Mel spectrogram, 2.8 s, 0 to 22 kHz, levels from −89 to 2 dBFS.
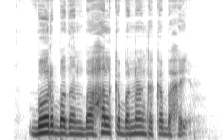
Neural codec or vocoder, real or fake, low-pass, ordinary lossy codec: none; real; none; none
